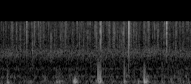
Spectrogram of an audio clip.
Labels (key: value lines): label: biophony
recorder: SoundTrap 300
